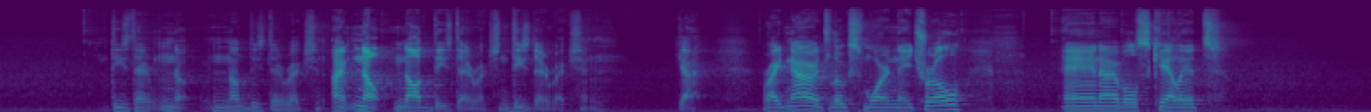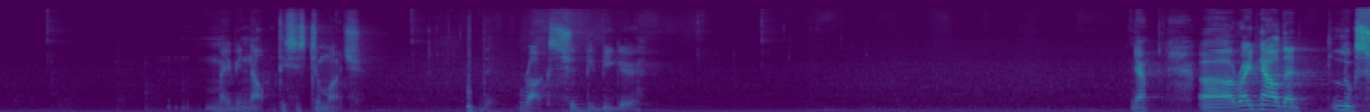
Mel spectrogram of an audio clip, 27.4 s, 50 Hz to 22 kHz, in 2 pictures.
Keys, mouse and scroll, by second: 2.4 scroll up 1, 3.7 click, 6.7 scroll down 1, 7.8 scroll up 1, 9.6 click, 11.2 click, 15.3 scroll up 1, 16.0 scroll down 1, 16.8 click, 20.6 click, 22.1-22.6 scroll up 1, 23.0-23.5 scroll down 1, 25.6-26.5 scroll up 1.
